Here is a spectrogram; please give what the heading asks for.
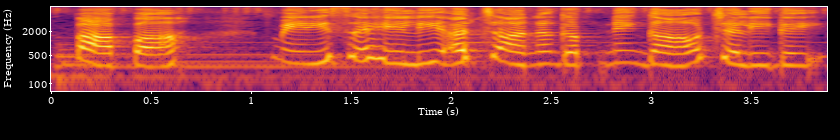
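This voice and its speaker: A woman's voice: high-pitched, takes it slowly, pushed and bright, soft background music, heavily acted. A woman voicing an emotional young schoolgirl in an acted moral story. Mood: sad, worried.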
